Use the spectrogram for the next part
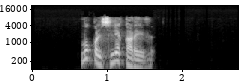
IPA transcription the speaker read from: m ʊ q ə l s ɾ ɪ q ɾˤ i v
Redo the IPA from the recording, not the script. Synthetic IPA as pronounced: m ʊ q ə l s l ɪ q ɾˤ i v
